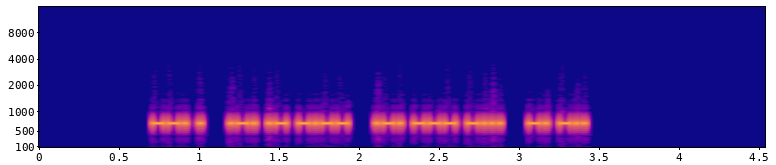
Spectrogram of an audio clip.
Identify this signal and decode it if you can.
Morse code, heard as a keyed tone, about 52 wpm, 690 Hz. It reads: GE RAY ROB ND
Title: K1USN SST QSO Practice - 50wpm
